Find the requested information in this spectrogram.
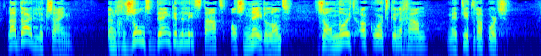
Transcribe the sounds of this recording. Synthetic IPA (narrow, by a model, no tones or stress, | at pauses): laːd̚dœɥdələksɛjn | ənχəzɔntdɛŋkəndəlɪtstaːtɑlˠsnejdəɹlɑnt | z̥ɑlˠnoːjtɑkʊːɹtkɵnəχaːn | mɛdɪtrapɔɹt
